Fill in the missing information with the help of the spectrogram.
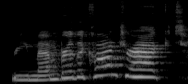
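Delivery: slow, loud and high warning; shouted reminder. A narrator's reading. Mother warning Flora from below, slow loud shout. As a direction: call out a stern reminder. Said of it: "her mother shouted".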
